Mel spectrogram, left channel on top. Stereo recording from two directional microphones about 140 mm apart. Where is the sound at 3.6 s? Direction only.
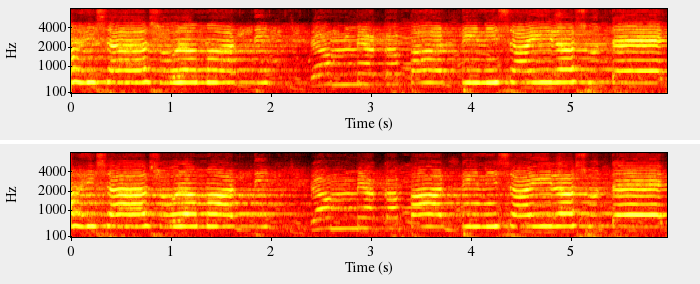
25° left (ahead or behind).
